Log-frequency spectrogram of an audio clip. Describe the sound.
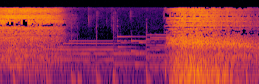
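A deep breath out is a long, loud airy rush of exhaled air near the end. Softer breath noise comes first, and a quiet stretch with sustained steady tones lies between.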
